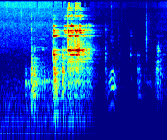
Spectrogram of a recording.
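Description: Glass dishes clinking and knocking as they are moved around a home kitchen while stuffed portabella mushrooms are prepared, a cluster of bright clinks near, then softer scattered taps.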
